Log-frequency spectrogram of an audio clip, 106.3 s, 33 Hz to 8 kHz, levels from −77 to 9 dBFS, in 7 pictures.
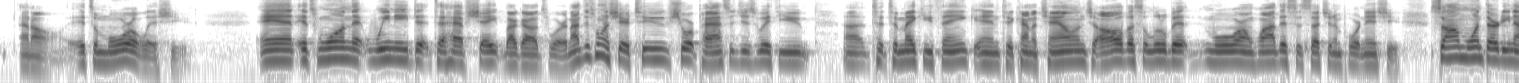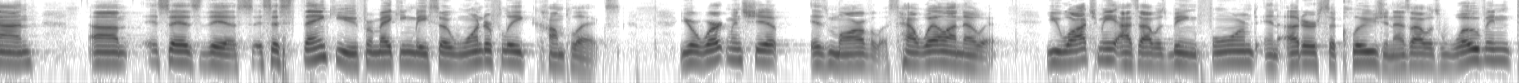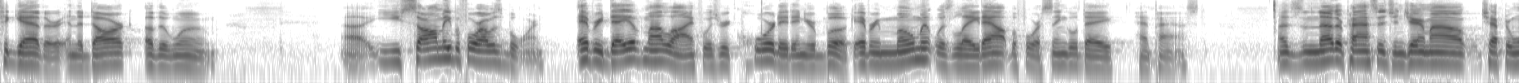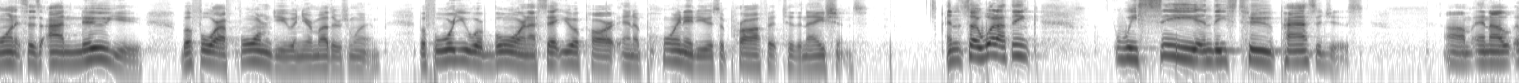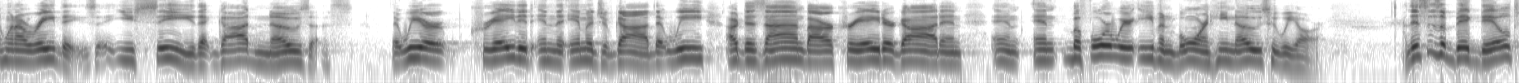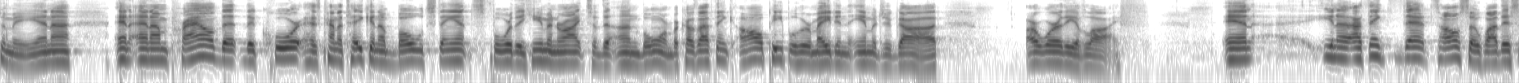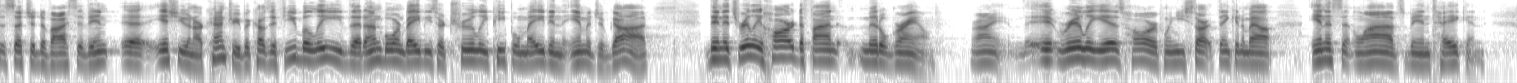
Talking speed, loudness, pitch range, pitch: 185 wpm, -22 LUFS, 120-150 Hz, 135 Hz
